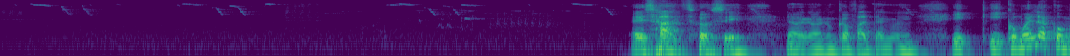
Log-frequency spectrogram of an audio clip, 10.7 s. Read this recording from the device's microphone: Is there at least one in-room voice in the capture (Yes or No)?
Yes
